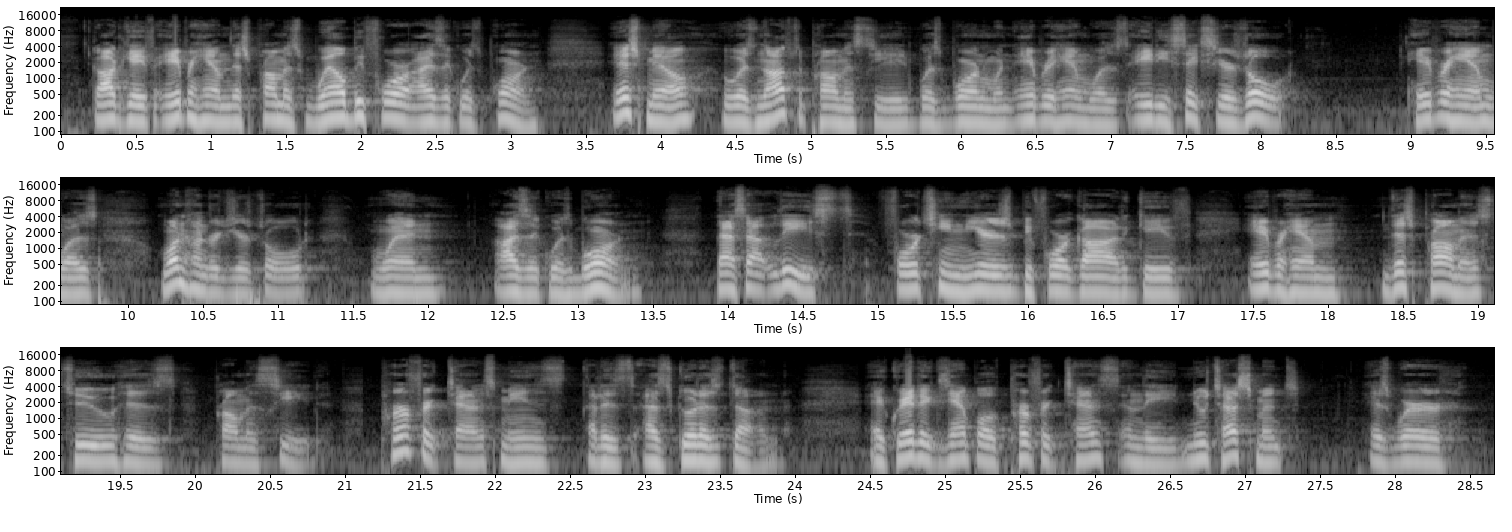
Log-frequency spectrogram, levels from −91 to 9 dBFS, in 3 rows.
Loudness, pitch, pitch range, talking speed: -20 LUFS, 150 Hz, 140-165 Hz, 145 wpm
